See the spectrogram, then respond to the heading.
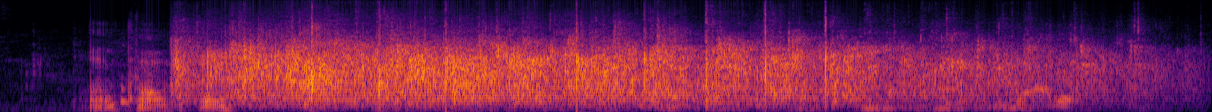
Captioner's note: applause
